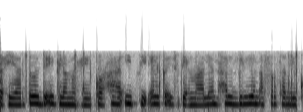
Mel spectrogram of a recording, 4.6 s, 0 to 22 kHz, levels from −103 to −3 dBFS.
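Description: Speech passed through the AMR narrowband mobile codec, at a rate that fits 7.4 kbps. The band runs from 150 Hz to 3.7 kHz, and the coding damage is plainly audible as buzzy, synthetic tone. At 1.82 to 1.86 s, lost AMR speech frames cause a brief dip or warble. That matches one missing 20 ms frame, which the decoder covered by repeating its last settings at reduced gain.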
